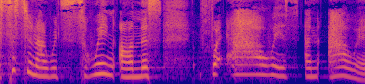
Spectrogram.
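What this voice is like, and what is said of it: Usual voice. Nothing is said of it.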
